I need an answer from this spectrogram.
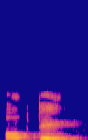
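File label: "obtain", Nigerian Pidgin, female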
